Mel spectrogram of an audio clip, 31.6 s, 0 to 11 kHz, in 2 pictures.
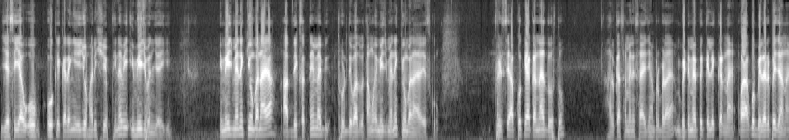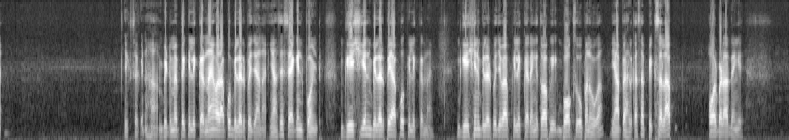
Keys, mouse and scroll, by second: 2.3 click, 4.5 double click, 5.0 click, 7.6 double click, 8.2 click, 11.6 shift+click, 13.0 click, 26.6 click.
